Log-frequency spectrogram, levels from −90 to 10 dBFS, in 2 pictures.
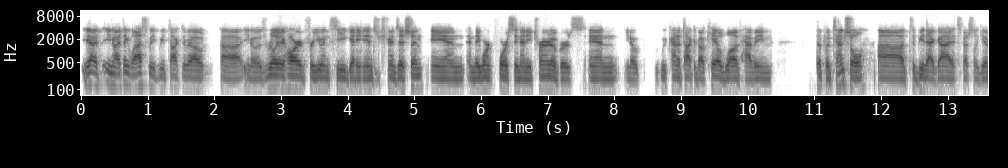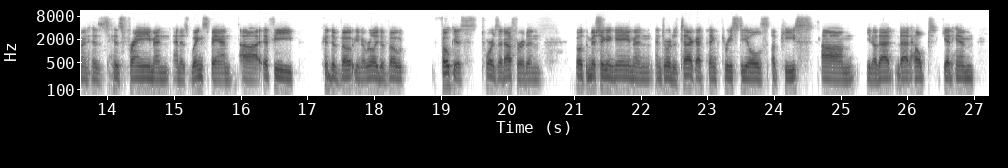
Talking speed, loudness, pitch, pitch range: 200 wpm, -23 LUFS, 100 Hz, 95-110 Hz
